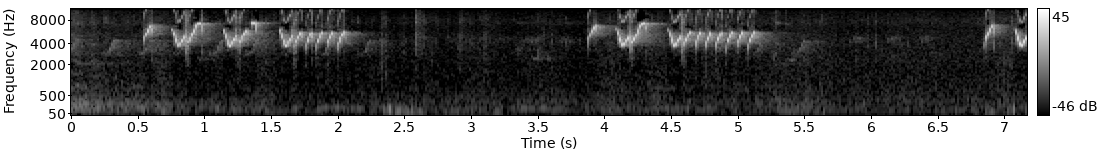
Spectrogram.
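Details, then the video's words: Tutor song from an actively singing cinereous tit with isian wingko: looping high whistles and quick trills delivered in bursts about three seconds apart, the start of another phrase at the end. "Burung gelatik batu gacor isian wingko"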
